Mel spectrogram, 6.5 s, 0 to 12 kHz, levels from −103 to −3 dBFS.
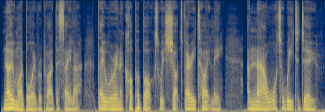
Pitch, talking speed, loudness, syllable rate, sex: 100 Hz, 210 wpm, -21 LUFS, 5.5 syllables/s, male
